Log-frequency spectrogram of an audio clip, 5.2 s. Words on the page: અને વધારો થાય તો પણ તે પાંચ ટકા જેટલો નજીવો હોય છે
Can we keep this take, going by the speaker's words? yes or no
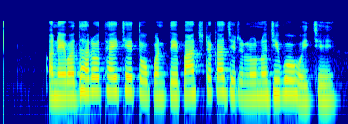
no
